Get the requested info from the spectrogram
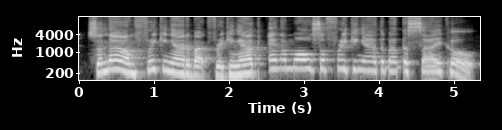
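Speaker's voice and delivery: high-pitched, hammed-up scientist reasoning; inner scientist. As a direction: play a scientist spiralling into mock panic. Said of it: "the scientist of me, in me goes".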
